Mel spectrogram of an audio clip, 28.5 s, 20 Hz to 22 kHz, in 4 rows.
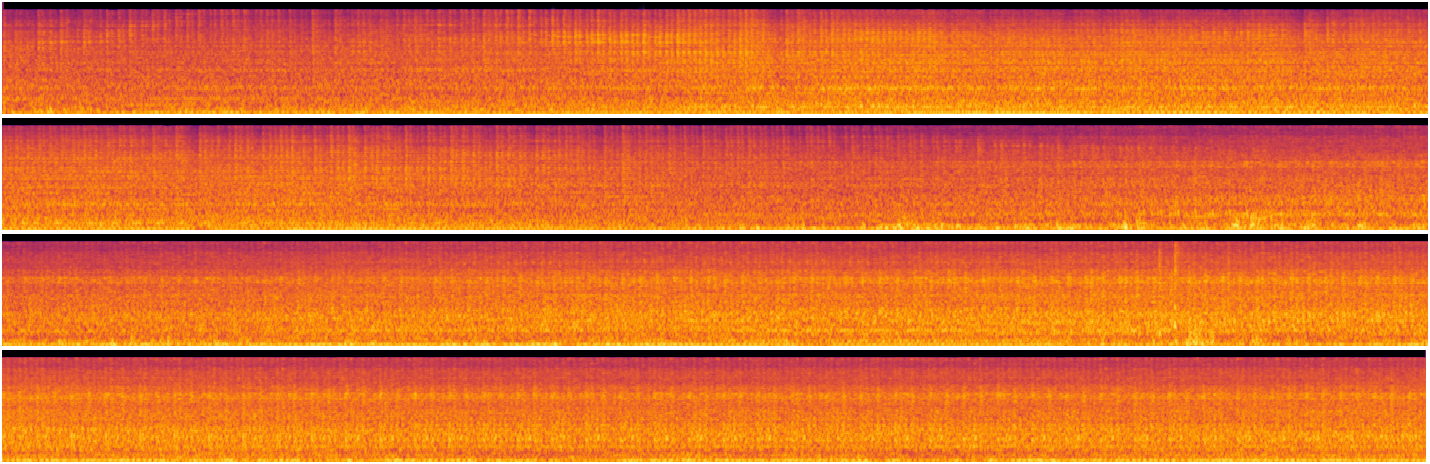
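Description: GMC C7500 medium-duty truck engine idling steadily.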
